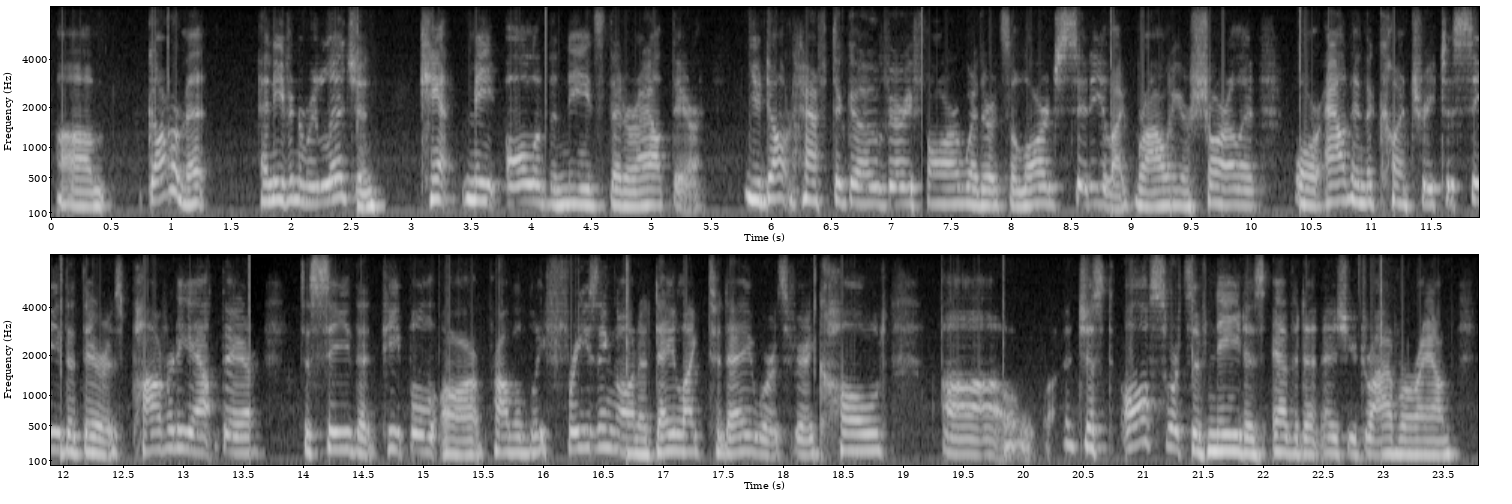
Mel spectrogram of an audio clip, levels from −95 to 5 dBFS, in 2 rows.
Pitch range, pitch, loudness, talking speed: 165-210 Hz, 185 Hz, -23 LUFS, 180 wpm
